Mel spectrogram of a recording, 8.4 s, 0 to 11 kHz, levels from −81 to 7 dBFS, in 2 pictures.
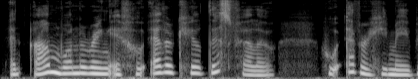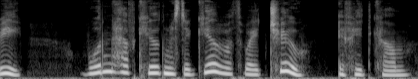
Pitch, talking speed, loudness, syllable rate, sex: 240 Hz, 150 wpm, -16 LUFS, 4.7 syllables/s, female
